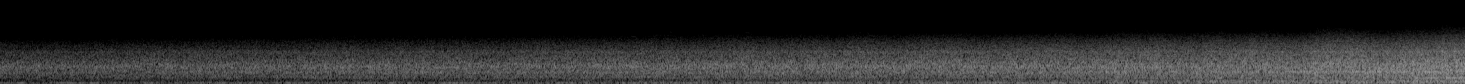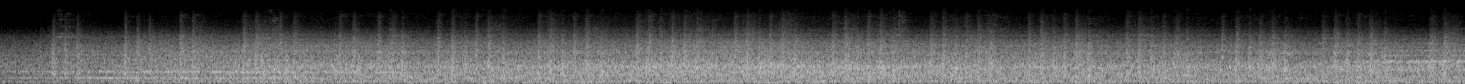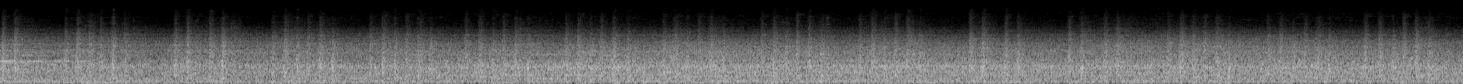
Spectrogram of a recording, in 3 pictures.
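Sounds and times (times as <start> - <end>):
freight train rolling past: 11.0 - 43.9
wheels clickety-clack on rail joints: 14.2 - 43.9.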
